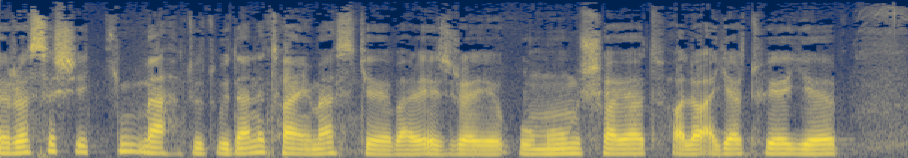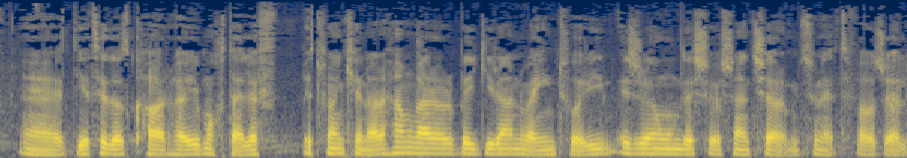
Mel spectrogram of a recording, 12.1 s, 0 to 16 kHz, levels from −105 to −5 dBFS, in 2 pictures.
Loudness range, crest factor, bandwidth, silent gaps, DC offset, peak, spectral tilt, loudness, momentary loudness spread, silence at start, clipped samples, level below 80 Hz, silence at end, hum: 1 LU; 16 dB; 14.5 kHz; none; under 0.1%; 0 dBFS; -5.5 dB/octave; -16 LUFS; 6 LU; 0 s; under 0.1%; -44 dBFS; 0 s; none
